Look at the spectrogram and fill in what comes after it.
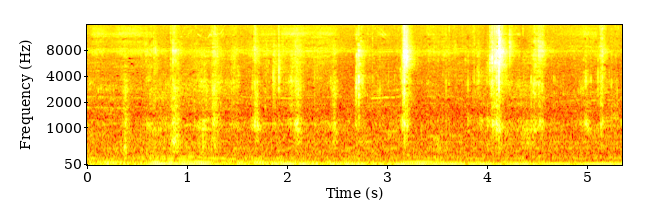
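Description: Mouth chewing a crisp krupuk (fried cracker), with scattered crunches, two louder ones about three and four seconds in.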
